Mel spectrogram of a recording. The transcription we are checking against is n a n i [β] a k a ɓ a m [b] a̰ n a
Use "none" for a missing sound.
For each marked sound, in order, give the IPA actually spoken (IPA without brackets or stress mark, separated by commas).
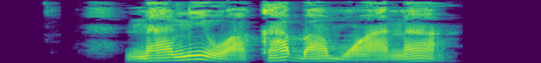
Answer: w, w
